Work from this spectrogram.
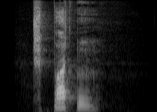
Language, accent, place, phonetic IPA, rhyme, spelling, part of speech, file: German, Germany, Berlin, [ˈʃpɔtn̩], -ɔtn̩, spotten, verb, De-spotten.ogg
- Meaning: to scoff, to jeer, to mock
